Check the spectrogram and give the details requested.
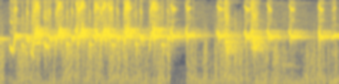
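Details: Energetic crocok-cokan singing, recorded as a master for training songbirds; rapid, bouncy chirp phrases repeat in quick succession, broken by one short silence midway.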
